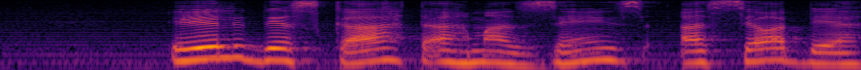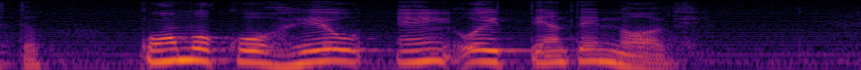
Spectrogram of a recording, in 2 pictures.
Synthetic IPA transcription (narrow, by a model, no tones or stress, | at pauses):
elɪd̪eskaɾt̪ɐaɾmazẽj̃s | asɛwabɛɾt̪ʊ̰ | kõmʊokoɦewẽj̃ojt̪ẽnt̪ɐinɔ̰vɪ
